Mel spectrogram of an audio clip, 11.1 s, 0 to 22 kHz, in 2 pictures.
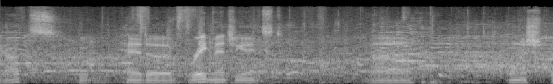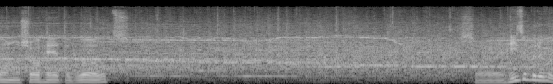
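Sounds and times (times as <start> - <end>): crowd applauding: 2.8 - 11.0.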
